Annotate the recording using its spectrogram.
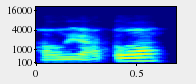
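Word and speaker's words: Haleakalā: they always say i always say it wrong haleakala and you can become a member of our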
